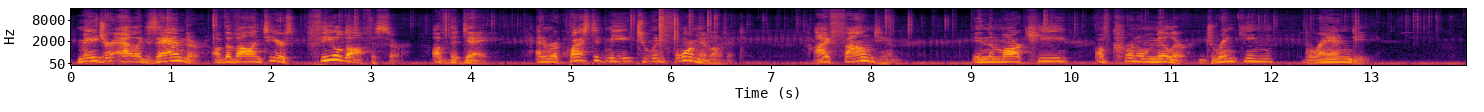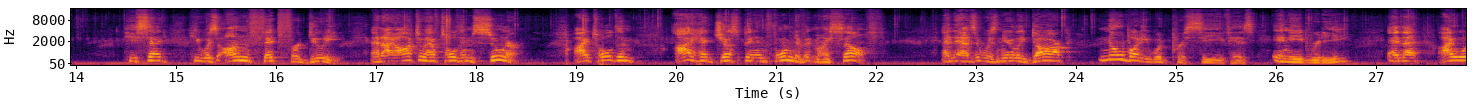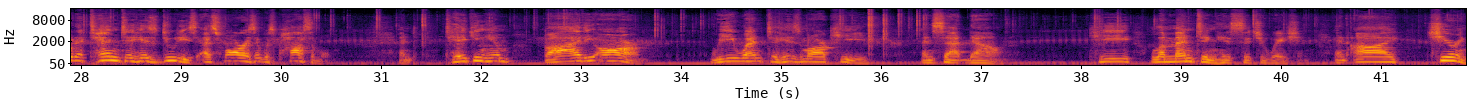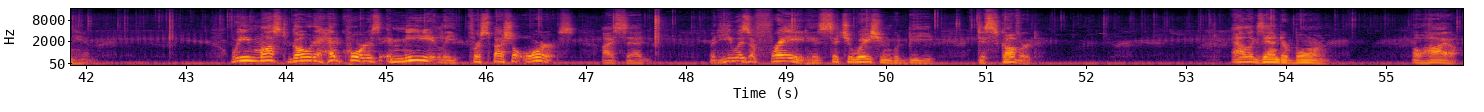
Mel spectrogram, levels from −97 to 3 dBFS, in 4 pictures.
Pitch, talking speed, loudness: 135 Hz, 135 wpm, -22 LUFS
